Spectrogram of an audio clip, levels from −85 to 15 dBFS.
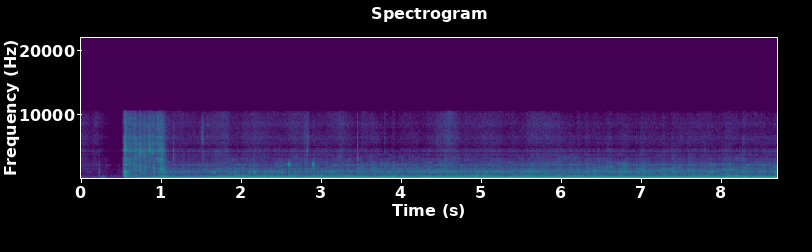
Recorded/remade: remade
